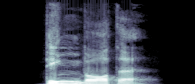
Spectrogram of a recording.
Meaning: dative singular of Dingwort
- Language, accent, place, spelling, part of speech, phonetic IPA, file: German, Germany, Berlin, Dingworte, noun, [ˈdɪŋˌvɔʁtə], De-Dingworte.ogg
